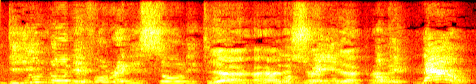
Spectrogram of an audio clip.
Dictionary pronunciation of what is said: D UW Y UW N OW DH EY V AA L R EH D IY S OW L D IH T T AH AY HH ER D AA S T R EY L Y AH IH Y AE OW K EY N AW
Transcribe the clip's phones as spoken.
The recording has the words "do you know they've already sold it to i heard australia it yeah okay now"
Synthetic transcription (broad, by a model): D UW Y UW N OW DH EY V AA L R EH D IY S OW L IH T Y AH AY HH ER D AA T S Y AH IH Y AE OW K EY N AW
